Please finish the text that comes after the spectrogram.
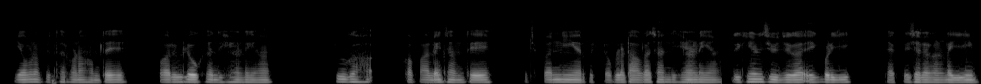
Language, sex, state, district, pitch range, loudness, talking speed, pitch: Hindi, male, Uttarakhand, Tehri Garhwal, 105-110 Hz, -37 LUFS, 220 wpm, 110 Hz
